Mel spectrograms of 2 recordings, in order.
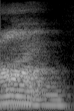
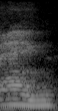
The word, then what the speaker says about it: Aang: And wasn't Ong, like some of the pronunciations of the names not even right? Ong instead of Aang.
